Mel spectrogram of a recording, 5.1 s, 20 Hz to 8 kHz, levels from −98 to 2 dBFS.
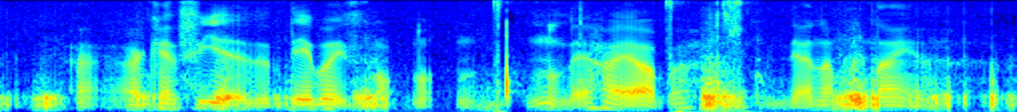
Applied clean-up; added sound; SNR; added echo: neural mask model Resemble Enhance denoiser.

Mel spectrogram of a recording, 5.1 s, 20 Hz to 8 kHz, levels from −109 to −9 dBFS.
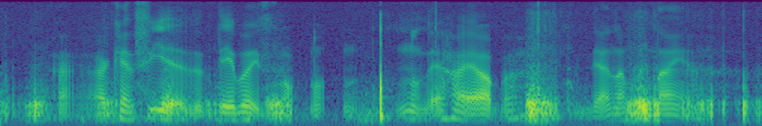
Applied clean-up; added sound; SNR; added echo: none; none; none; none.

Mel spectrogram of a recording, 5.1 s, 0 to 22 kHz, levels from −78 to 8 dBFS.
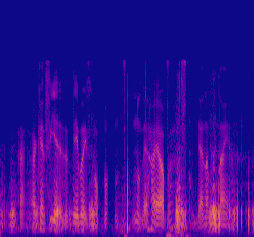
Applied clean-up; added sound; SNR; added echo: none; Wild animals; 17 dB; none.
